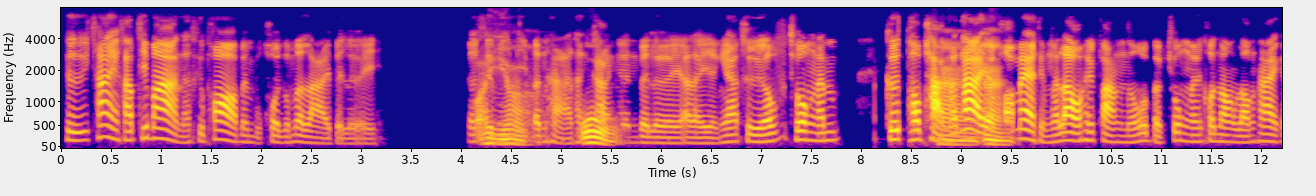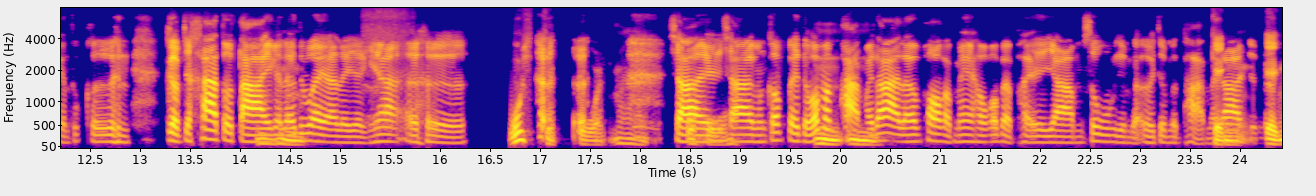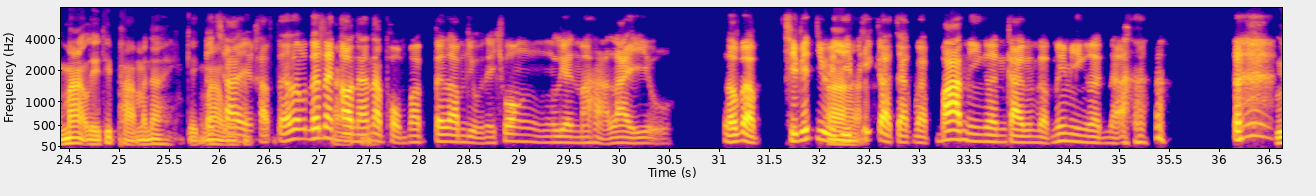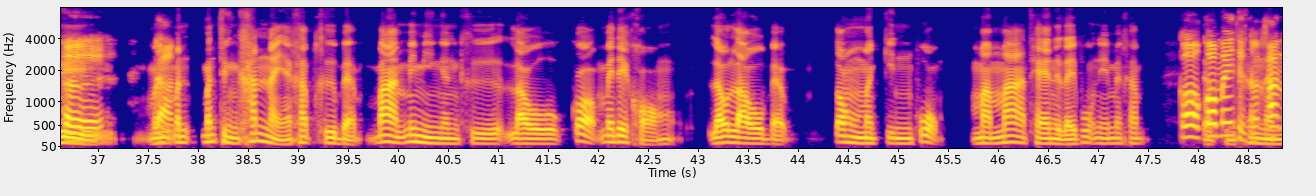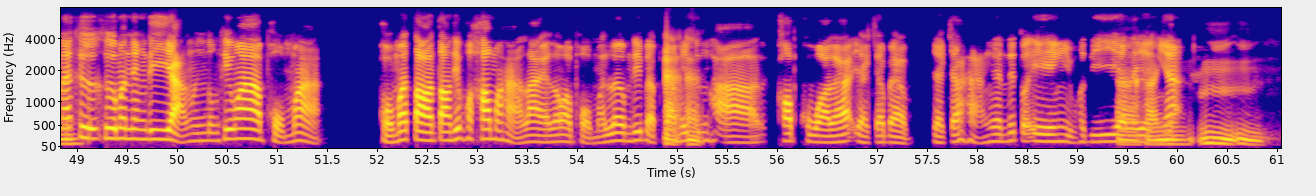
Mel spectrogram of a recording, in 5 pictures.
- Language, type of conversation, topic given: Thai, podcast, คุณช่วยเล่าเหตุการณ์ที่ทำให้คุณรู้สึกว่าโตขึ้นมากที่สุดได้ไหม?
- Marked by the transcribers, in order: other background noise; tapping; chuckle; laughing while speaking: "น่ะ"; chuckle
